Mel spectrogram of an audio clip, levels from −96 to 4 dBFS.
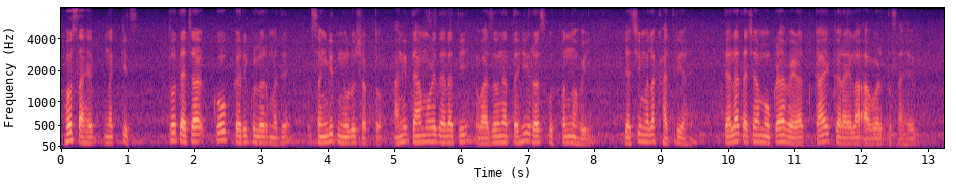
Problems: constant background noise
